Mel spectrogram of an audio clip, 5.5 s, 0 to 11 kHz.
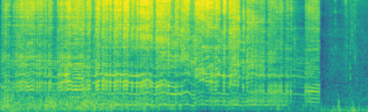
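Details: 1986 Yamaha YSR 50 two-stroke with an aftermarket DG pipe and a gas leak, on its first ride: buzzy revs that waver and stumble under throttle. Owner suspects something plugged restricting fuel flow.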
